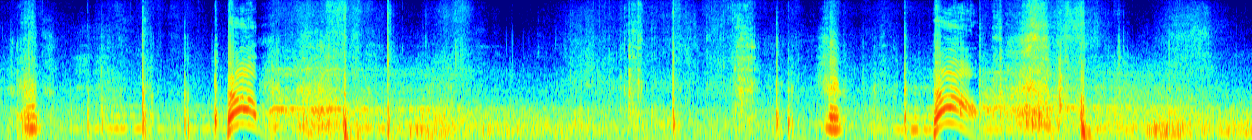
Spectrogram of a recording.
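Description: Hockey goalie skates scraping and pads and stick knocking on the ice as he moves through a lateral drill and drops into the butterfly. There are quick clicks throughout, and two short vocal calls: one about a second in and one just before five seconds.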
